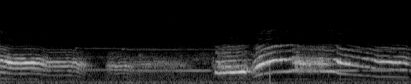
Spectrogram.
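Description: Two long crying wails: the first falls in pitch, and the second, about two seconds in, rises and then falls away. A faint steady held note runs underneath.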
